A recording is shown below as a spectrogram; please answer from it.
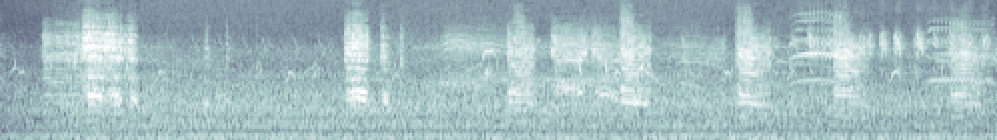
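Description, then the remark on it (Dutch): A chorus of birds calls across a young reed marsh along the Linge in Park Lingenzegen, between Elst and Bemmel, with repeated harsh honking and cackling notes like geese or ducks, over a steady low background hum. “Door al die geluiden denk ik, het is zonde om nu te gaan praten. Al die vogels die je hoort.”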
